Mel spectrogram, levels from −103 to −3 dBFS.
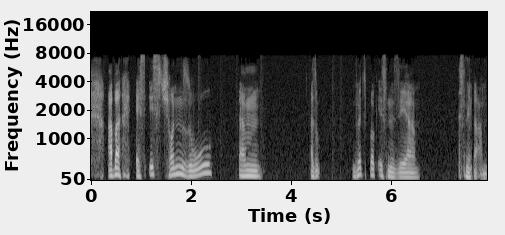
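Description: Nothing stood out on listening to this speech, which arrives over a Bluetooth mSBC headset link, with nothing above about 7.7 kHz.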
